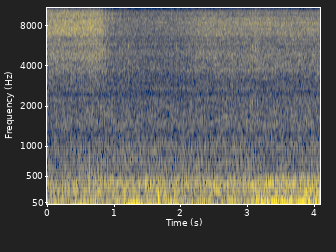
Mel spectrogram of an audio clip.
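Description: Pink noise test signal playing steadily through a Marantz 3800 preamplifier as its treble slider is moved: the hiss's highs are bright at first and are cut back about a second in.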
